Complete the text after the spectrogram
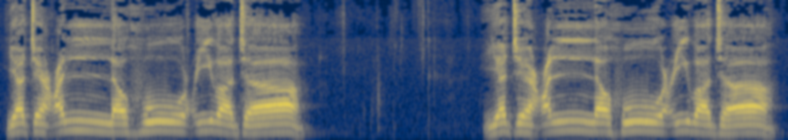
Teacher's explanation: یج یہاں قلقلہ ہوگا، کیونکہ جیم کے اوپر جب بھی جزم لگتی ہے تو اس کی آواز ٹکر کھا کر واپس آ جاتی ہے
